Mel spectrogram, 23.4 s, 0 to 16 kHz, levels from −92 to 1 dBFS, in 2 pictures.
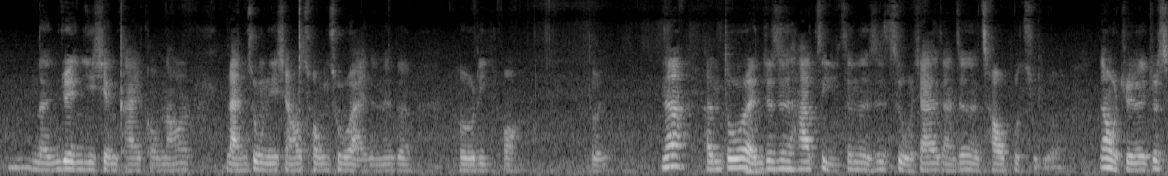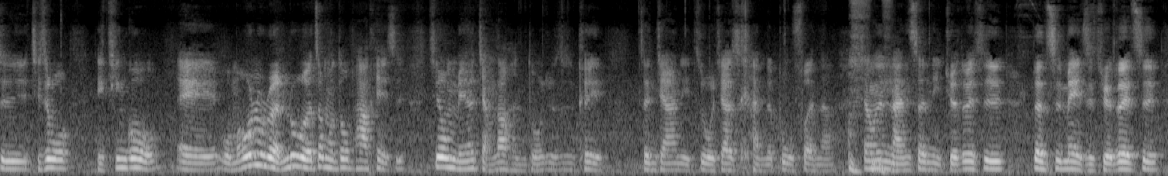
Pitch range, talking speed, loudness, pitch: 130-165 Hz, 300 characters per minute, -27 LUFS, 145 Hz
